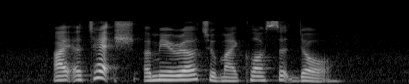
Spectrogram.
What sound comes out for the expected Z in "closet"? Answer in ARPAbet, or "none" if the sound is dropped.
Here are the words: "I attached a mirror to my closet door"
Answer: S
